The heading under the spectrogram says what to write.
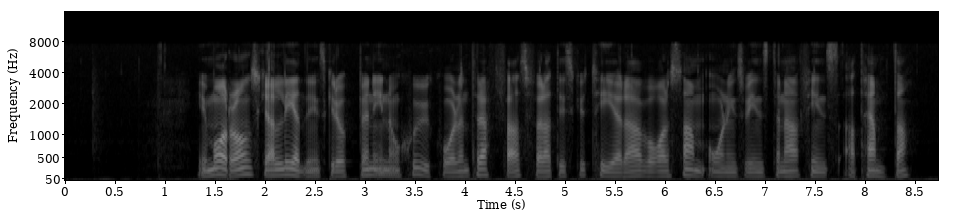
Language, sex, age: Swedish, male, 27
